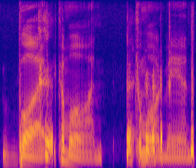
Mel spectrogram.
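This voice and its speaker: A man's voice: mid-range voice, very animated, extremely slow, a crowd in the background. A man co-hosting a podcast, talking casually in a conversational way. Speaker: podcast co-host. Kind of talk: casual chat about movies and games.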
